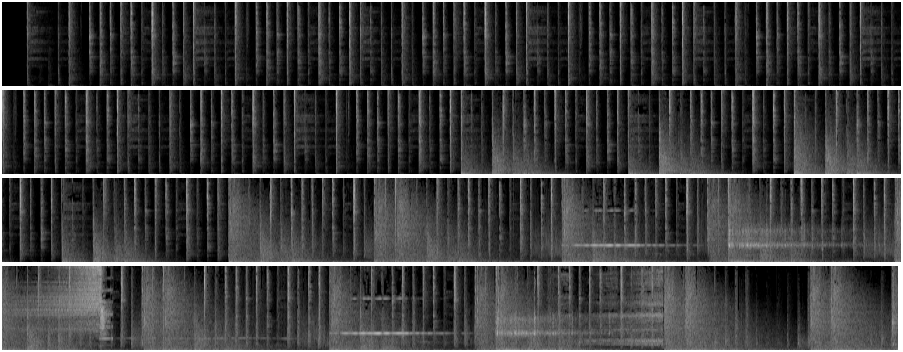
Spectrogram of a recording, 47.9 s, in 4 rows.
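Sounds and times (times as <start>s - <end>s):
danger drums: 18.1s - 19.4s, 20.4s - 21.8s, 22.6s - 24.0s, 24.8s - 26.2s, 27.0s - 47.9s.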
